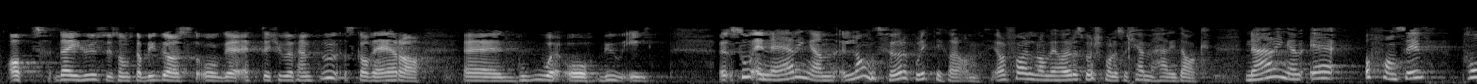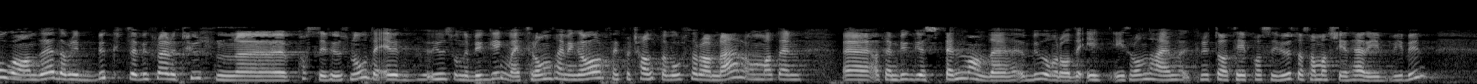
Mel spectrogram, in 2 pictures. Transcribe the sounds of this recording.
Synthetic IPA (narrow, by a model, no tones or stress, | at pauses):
ʔɑt̪d̪æɪɦʉːsəsɔmskɑbʏɡːɑsɔɡɛ̰t̪ːəɾçʉːəfɛmt̪n̩skɑʋæːɾə | ɡuːəʔɔbʉːʔɪ | sɔɛnæːɾɪŋənlɑŋt̪føːɾəpʰʊlit̪ɪkɑɾɑ̰nɪ̰ɑlːəfɑlnɔɾmɪhɑʏɾəspœʂmoːləsɔçeːmːəɦæːɾɪd̪ɑːɡ | næːɾɪŋənɛ | ɔfɑnsiːʋ | pʰoːɡoːənd̪əd̪ɛblɪbʉkt̪bɾʉk̚t̪flæɪɾət̪ʰʉːsn̩pʰɑsɪʋhʉːsnuːd̪ɛʔɛhʉːsʊnd̪əɾbʏɡːɪŋʋɑɛt̪ʰɾɔnhæɪmɪɡoːɾfɛkːfɔʈʰɑːlt̪ɑʋʊɾføːɾɑnd̪æːɾɔmɑt̪̚d̪ɛn | ɑ̰t̪̚d̪ɛnbʏɡːəɾspɛnːɑnd̪əbʉːɔmɾoːd̪əʔɪɪt̪ʰɾɔnhæɪmkʰnʏt̪ːɑt̪ʰɪlpʰɑsːɪʋhʉːsd̪ɑsɑmːɑʃeːɾɦæːɾɪbɪbyːn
